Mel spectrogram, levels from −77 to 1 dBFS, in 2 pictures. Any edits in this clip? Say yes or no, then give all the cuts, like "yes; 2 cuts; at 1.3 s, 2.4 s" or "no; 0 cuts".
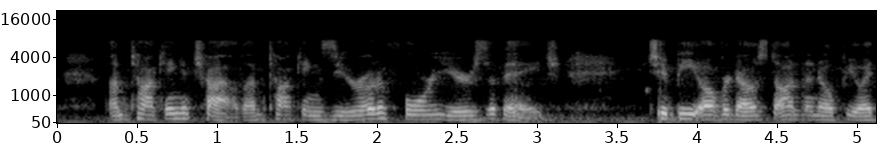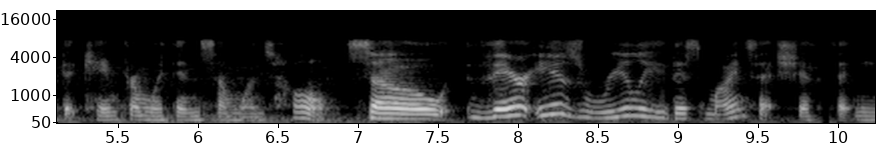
no; 0 cuts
